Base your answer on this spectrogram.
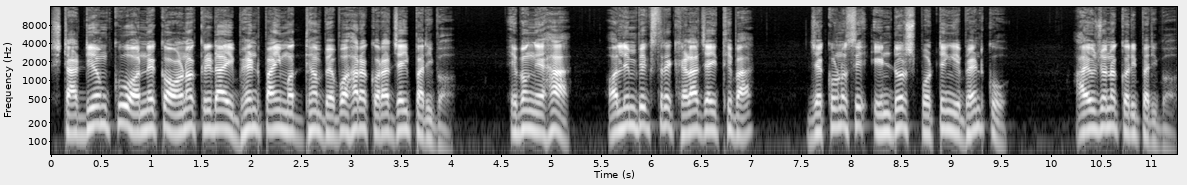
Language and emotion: Odia, neutral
